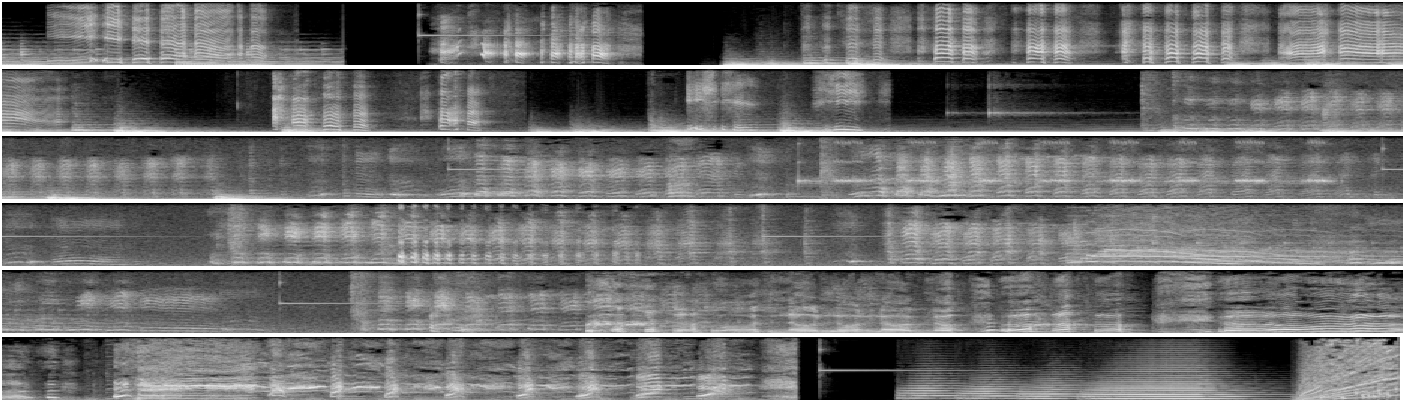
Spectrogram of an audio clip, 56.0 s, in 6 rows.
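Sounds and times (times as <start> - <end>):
quick laughing bursts: 13.9 - 15.2
falling cries: 35.1 - 38.0, 47.5 - 48.6
hearty human laughter: 35.8 - 39.1, 40.2 - 42.6, 43.6 - 52.0
descending sad trombone phrase: 52.8 - 55.3.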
